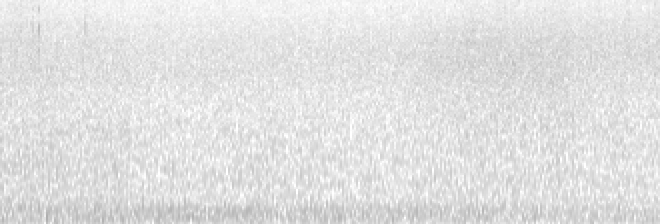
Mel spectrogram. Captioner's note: none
